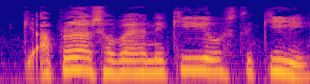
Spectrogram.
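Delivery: ordinary delivery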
